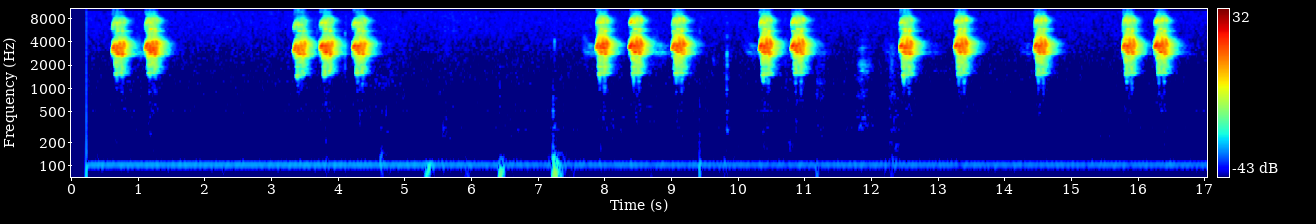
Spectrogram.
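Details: Pet budgerigar, let out of his cage and walking around, chirping eagerly: bright, scratchy chirps in quick pairs and triplets with short pauses between bursts.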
